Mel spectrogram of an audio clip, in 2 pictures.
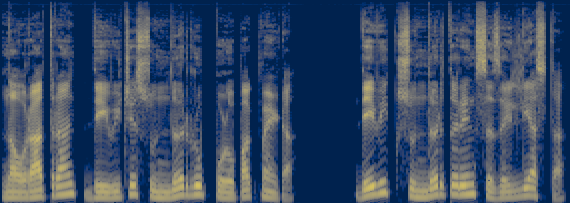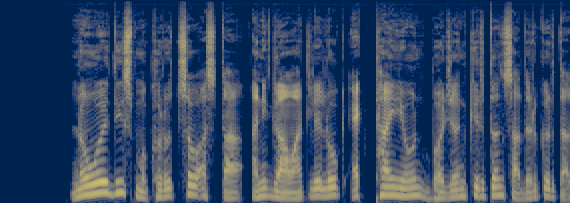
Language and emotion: Goan Konkani, neutral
